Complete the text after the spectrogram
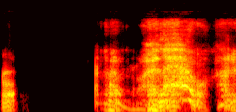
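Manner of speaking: very high little goblin voice. Narrator voicing a goblin who greets the listeners, in a little goblin voice. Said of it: "like a little goblin voice".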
